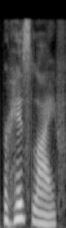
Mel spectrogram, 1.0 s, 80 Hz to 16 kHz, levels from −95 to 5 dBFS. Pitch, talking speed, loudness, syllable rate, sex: 180 Hz, 180 wpm, -17 LUFS, 3.2 syllables/s, female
